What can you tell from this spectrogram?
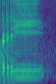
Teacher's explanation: Ra ni hanya jadi nipis bila berbaris bawah.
